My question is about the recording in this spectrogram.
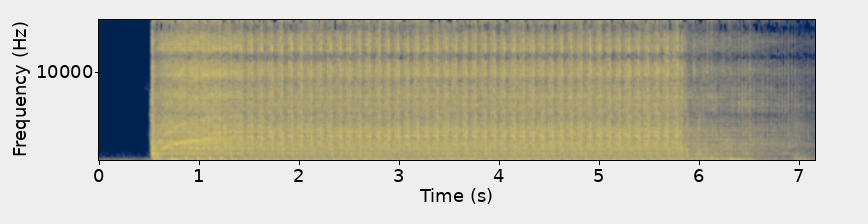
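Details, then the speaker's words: Ariens 920021 snowblower, first start of the season, primed with the fuel on after the carburetor bowl was drained of old fuel: the starter churns at about three turns per second for five seconds without catching; cranks but won't start, carburetor suspected. "So it won't start up again."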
